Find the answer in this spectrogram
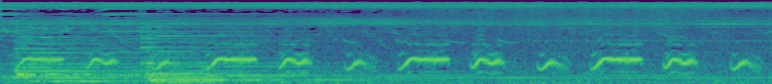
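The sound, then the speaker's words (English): An animal's alarm call warning of a bird of prey approaching fast: about ten sharp, whistled yelps repeated in a quick, steady rhythm, loud, over a low background hum. “This sound means bird of prey approaching fast.”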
